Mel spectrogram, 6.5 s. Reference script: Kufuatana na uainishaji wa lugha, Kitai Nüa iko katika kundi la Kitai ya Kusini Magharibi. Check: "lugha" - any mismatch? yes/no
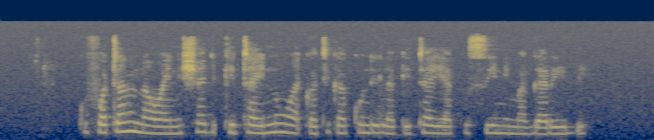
yes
